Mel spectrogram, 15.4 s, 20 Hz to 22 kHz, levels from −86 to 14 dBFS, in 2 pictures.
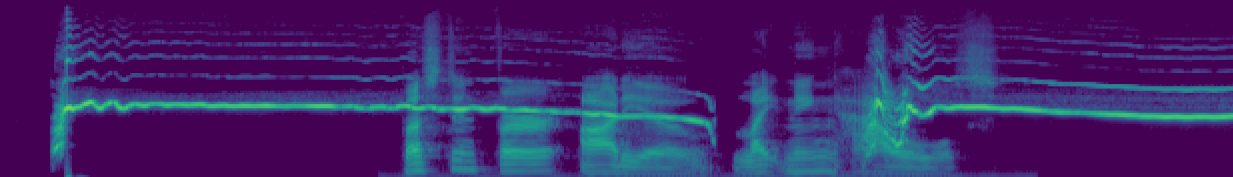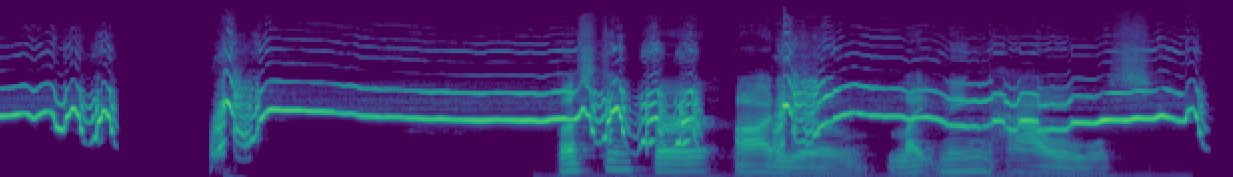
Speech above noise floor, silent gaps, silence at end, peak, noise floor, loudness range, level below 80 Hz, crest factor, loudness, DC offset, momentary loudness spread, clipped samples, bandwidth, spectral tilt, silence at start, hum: over 70 dB; 8.46-9.01 s; 0.15 s; -4 dBFS; under -90 dBFS; 4 LU; -70 dBFS; 16 dB; -17 LUFS; under 0.1%; 10 LU; under 0.1%; 16 kHz; 0 dB/octave; 0.3 s; none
